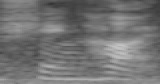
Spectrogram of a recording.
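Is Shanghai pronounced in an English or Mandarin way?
English. It is said the English way, without Chinese tones. Local people may not understand the name. The speaker calls it wrong. "instead of Shanghai"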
